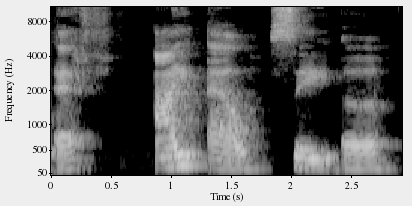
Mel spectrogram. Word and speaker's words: Falco: Capital F A L C O Falco. Okay, mind you, there's something else. Is it know which rhymes with that? Is it velcro?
